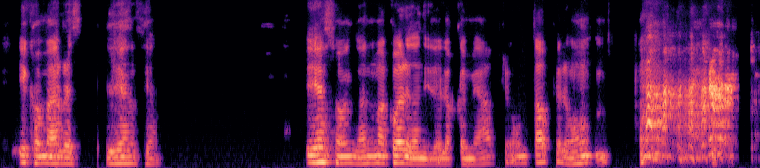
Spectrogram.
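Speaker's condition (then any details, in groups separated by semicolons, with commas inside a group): Cerebral palsy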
